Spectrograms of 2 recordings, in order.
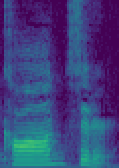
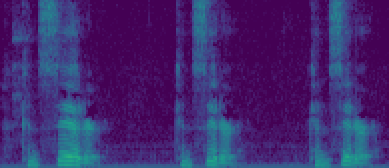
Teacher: Now, don't say consider. The first syllable is a schwah or i. Con. Very short.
